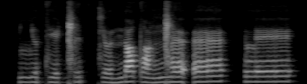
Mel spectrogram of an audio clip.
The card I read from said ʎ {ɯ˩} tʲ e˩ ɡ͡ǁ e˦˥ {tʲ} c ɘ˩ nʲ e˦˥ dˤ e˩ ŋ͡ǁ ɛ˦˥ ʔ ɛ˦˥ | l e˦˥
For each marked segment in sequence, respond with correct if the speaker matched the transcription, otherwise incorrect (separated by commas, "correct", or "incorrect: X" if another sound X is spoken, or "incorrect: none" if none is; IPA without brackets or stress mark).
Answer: incorrect: ə˩, correct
